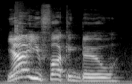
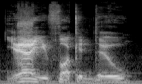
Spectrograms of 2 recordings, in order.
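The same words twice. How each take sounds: First: Said in the usual way. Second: Much lower reindeer voice; a deep mock reindeer voice; Blitzen voice. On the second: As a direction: growl it low as Blitzen the reindeer. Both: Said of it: "This is my Blitzen voice now".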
